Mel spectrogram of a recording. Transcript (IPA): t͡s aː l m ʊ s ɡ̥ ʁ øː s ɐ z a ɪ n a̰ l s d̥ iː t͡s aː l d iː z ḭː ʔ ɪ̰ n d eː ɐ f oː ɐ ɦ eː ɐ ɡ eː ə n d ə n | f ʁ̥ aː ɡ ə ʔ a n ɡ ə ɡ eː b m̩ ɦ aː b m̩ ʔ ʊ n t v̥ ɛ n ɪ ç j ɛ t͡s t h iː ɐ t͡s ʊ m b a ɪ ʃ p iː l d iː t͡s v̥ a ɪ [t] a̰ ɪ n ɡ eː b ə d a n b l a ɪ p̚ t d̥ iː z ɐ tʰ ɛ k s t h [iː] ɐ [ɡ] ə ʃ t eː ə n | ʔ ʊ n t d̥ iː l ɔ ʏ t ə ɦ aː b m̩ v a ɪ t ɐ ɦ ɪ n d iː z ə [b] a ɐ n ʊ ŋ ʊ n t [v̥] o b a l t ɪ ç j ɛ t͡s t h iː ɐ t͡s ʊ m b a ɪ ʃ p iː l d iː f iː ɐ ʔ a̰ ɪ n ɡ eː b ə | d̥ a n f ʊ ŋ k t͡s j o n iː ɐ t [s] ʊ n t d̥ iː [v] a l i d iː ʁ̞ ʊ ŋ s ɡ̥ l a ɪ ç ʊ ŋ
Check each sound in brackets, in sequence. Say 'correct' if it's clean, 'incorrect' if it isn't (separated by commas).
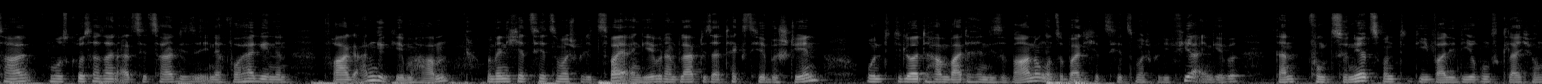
incorrect, correct, incorrect, incorrect, incorrect, correct, correct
